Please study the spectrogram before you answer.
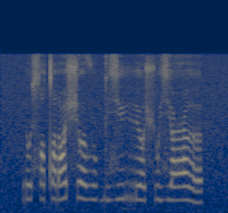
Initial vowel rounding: rounded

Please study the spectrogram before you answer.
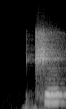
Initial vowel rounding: unrounded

